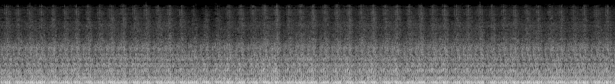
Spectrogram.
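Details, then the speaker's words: 1962 Chevy K20 old V8, first start after rebuilt carburetor, cleaned distributor points, temporary gas tank and wiring; loping idle with occasional dropped pulse, slight skip at idle, cause not identified. "it's hard to tell but it sounds like it's got a slight skip to it aside from that I'm pretty darn happy"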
